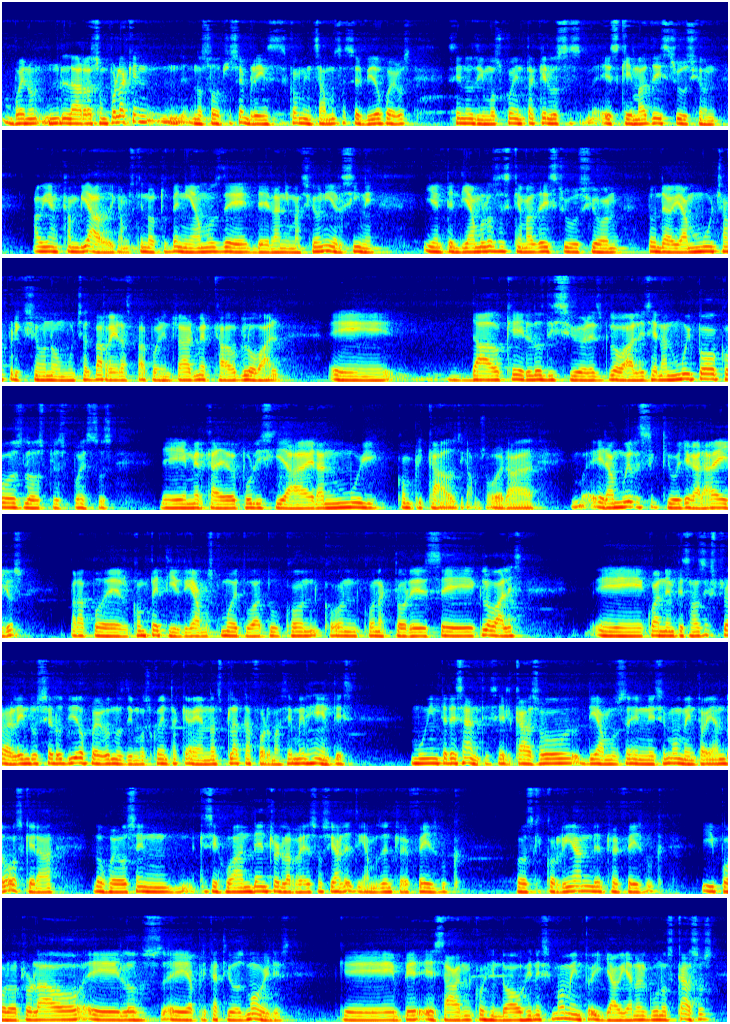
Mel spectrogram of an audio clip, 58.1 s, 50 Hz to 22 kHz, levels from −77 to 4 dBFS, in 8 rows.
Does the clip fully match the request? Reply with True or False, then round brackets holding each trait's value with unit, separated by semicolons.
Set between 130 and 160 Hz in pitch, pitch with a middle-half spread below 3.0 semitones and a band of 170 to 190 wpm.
True (135 Hz; 2.4 semitones; 175 wpm)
